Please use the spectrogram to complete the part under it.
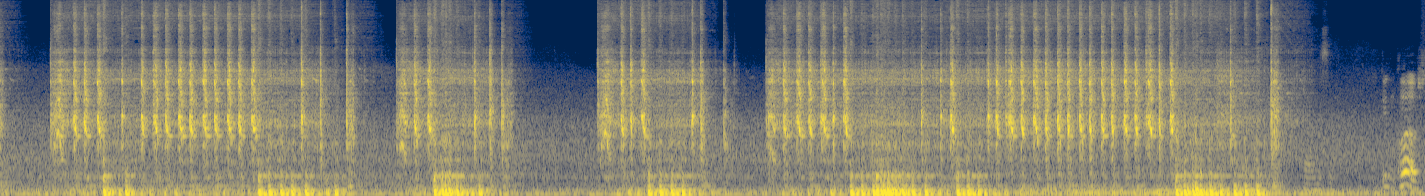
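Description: A Honda Shadow motorcycle engine runs on half choke, revving in loud surges that dip and rise unevenly, with people talking nearby over the engine noise.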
